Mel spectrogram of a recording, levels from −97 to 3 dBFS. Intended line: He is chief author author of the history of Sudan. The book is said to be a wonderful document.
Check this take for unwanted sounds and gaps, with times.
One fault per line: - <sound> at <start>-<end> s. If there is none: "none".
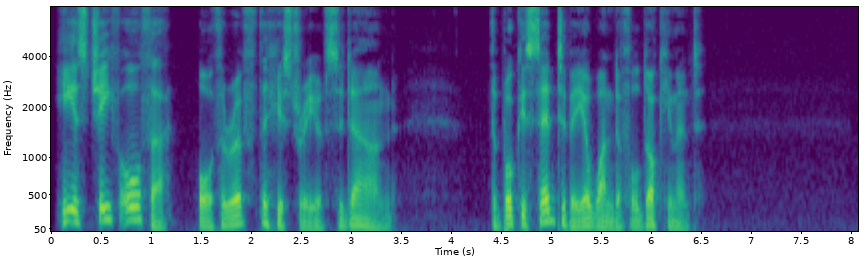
none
